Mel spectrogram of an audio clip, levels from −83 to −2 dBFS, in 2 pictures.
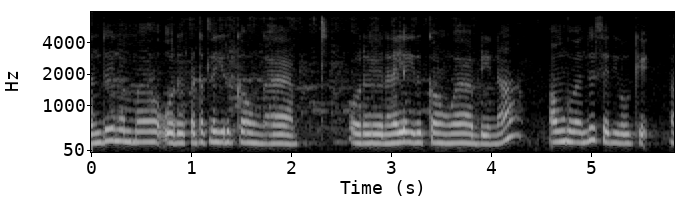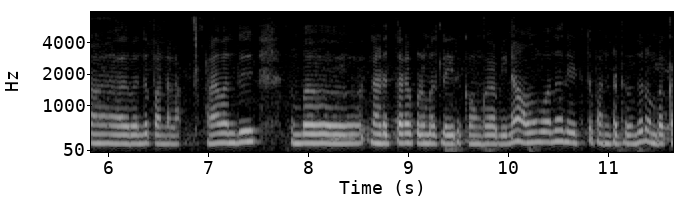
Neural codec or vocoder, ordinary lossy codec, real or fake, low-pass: vocoder, 22.05 kHz, 80 mel bands, WaveNeXt; none; fake; 7.2 kHz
